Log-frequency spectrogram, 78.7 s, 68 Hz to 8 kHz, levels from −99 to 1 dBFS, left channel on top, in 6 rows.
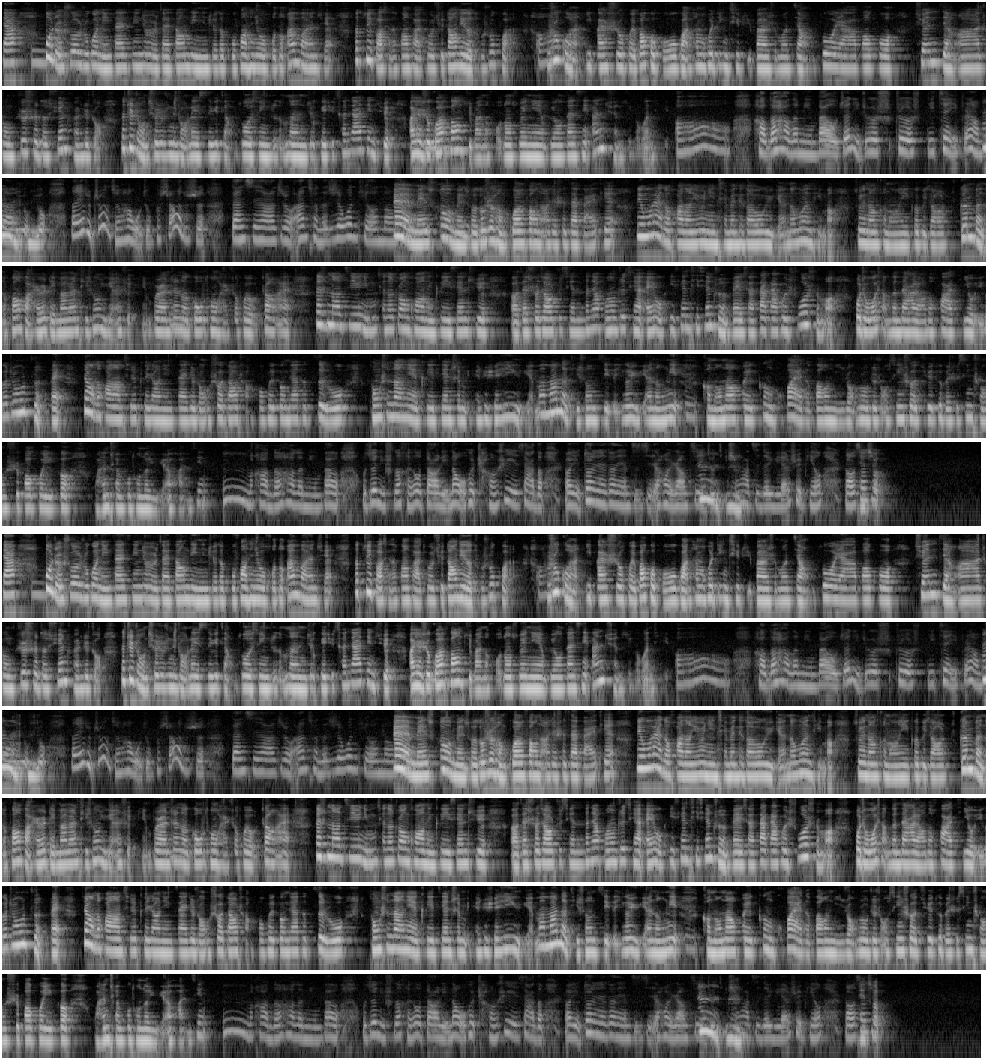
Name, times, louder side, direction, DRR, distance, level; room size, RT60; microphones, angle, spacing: voice 1, 0.0-4.4 4.7-6.7 7.3-11.9 12.2-18.3 18.5-21.8 26.2-26.7 31.5-34.4 34.7-37.3 37.6-45.8 46.1-50.4 50.7-53.3 53.6-57.0 57.4-61.5 61.8-66.5 66.8-68.3 74.9-75.5 77.0-77.3, right 3 dB, 40° right, 0.4 m, -32 dB
voice 2, 7.1-7.6 18.8-19.1 22.1-26.9 27.2-31.8 32.4-32.9 41.6-41.9 43.6-43.8 61.6-61.7 68.5-77.3, left 3 dB, 25° left, 0.3 m, -41 dB
10.0 x 8.7 x 3.0 m
head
